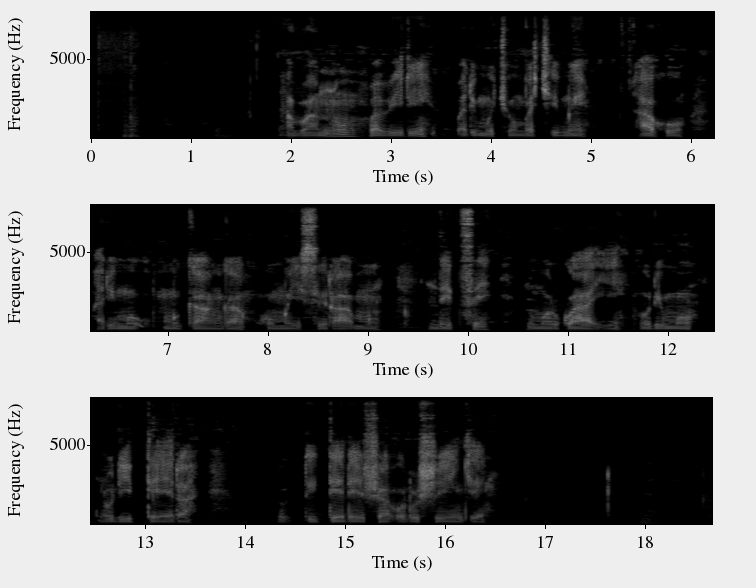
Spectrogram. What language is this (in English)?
Kinyarwanda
